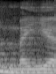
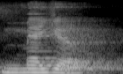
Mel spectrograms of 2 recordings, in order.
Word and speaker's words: measure: You need to understand that it is actually ya sound, measure. This word is not mayor, it is measure, actually measure.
